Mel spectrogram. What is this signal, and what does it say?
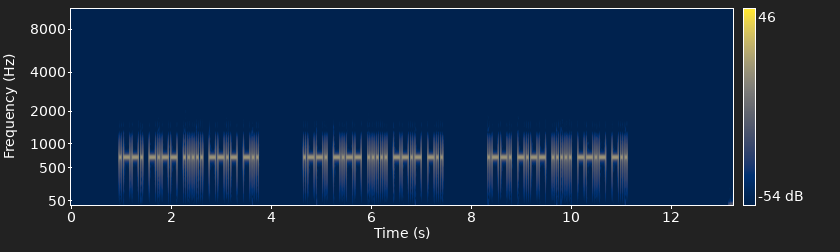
Morse code, heard as a keyed tone, about 28 wpm, 700 Hz. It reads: PY5QD PY5QD PY5QD
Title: DXCC-100 Call Signs - 5 Characters - Repeated 3x - 28wpm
